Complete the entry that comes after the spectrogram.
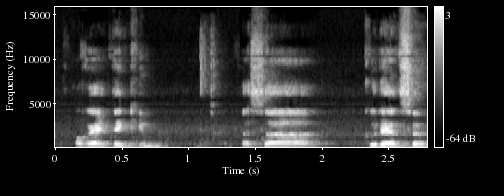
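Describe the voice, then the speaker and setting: At a moderate pace, a man speaks with a Vietnamese accent. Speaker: IELTS speaking teacher. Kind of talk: live online lesson feedback. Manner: moderate, controlled pace.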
